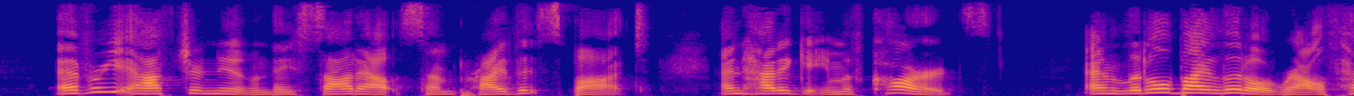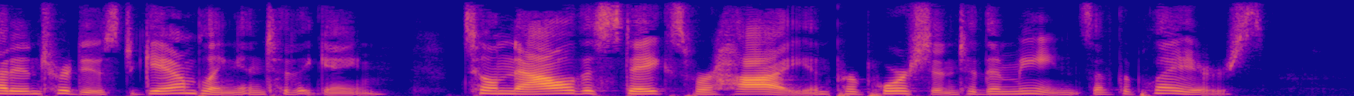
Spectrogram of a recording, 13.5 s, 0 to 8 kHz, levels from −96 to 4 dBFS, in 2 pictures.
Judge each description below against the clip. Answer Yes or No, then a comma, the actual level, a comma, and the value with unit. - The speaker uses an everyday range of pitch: Yes, average, 3.9 semitones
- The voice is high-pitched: Yes, high, 215 Hz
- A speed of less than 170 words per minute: No, average, 175 wpm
